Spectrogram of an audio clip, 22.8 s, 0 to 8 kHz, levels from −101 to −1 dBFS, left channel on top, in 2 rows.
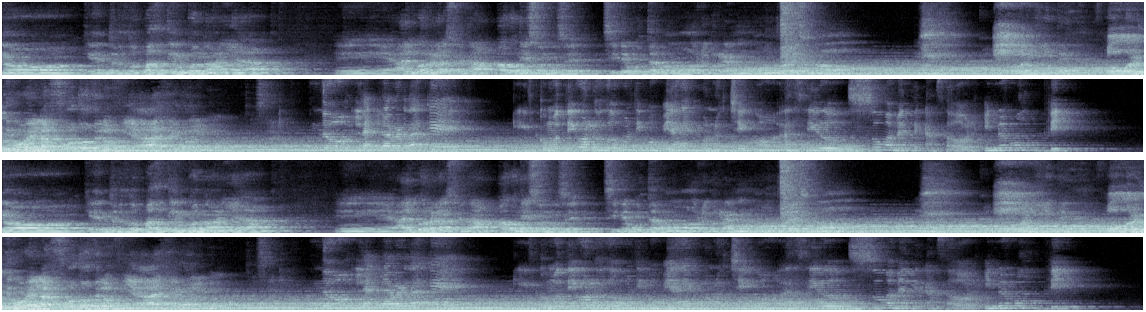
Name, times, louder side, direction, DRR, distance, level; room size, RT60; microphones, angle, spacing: voice 1, 0.0-2.7 3.3-8.5 9.1-9.5 9.8-10.7 11.0-14.2, equal, 75° left, -11 dB, 0.8 m, -22 dB
sound 1, 7.2-19.9, right 3 dB, 70° right, 0.3 m, -24 dB
sound 2, 7.7-8.8 9.1-9.2, equal, 25° right, 0.8 m, -37 dB
voice 2, 9.2-9.6 9.9-10.6 11.1-11.6 14.5-16.0 16.5-22.0, left 1 dB, 30° left, -1 dB, 0.3 m, -29 dB
2.1 x 2.1 x 3.6 m, 1.2 s
head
